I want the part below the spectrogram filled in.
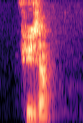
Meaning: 1. spindle tree 2. charcoal 3. charcoal drawing
- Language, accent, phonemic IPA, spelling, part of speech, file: French, France, /fy.zɛ̃/, fusain, noun, LL-Q150 (fra)-fusain.wav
